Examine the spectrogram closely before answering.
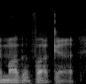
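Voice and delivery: usual speaking voice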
